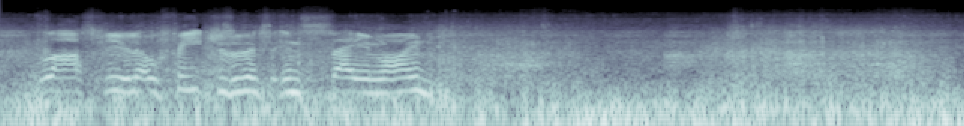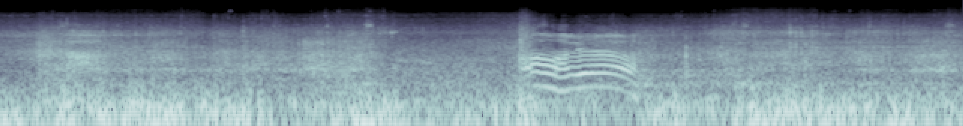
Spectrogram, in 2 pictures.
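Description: Bike tyres crunch and roll over a loose dirt trail.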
